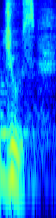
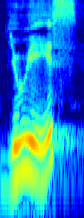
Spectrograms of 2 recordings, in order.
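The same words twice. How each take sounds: First: It is said as one plain syllable, juice. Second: It is said like jew followed by is. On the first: The speaker calls it right. "It's just not juice" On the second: The speaker calls it wrong. "My mom says, juice, so it's G-J-E-W-I-S"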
